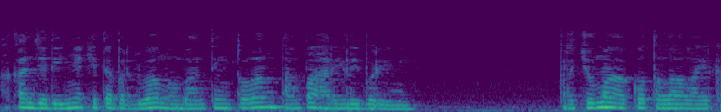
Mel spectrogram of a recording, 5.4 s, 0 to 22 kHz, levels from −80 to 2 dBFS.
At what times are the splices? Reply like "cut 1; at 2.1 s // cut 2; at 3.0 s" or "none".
none

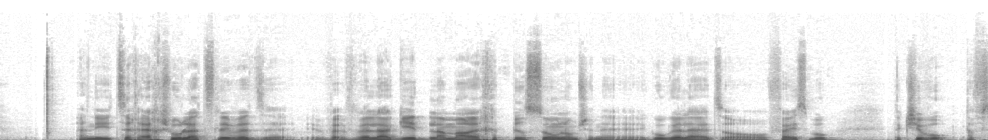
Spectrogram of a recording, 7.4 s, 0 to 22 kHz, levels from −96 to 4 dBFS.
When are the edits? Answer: cut 1; at 3.2 s

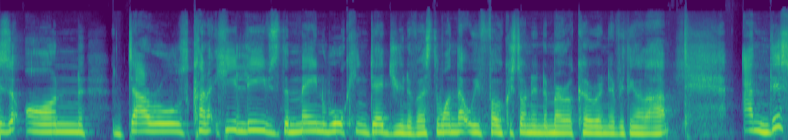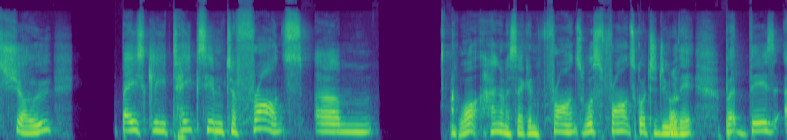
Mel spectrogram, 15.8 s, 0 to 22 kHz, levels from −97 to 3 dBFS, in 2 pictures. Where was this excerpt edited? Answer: cut 1; at 12.5 s

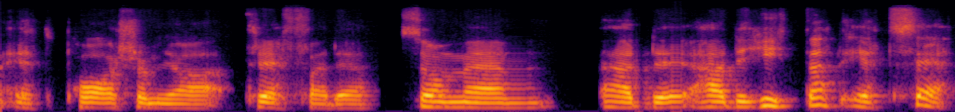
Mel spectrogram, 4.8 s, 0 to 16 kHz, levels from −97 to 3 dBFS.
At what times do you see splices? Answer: cut 1; at 1.9 s

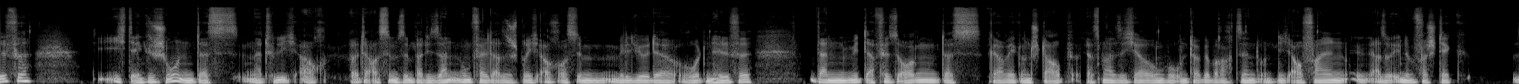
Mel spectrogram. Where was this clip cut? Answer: none

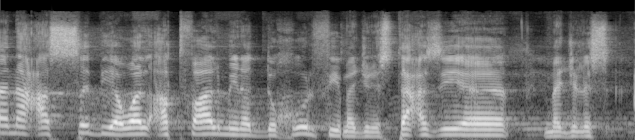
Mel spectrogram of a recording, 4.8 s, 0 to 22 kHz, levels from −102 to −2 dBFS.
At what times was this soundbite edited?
cut 1; at 2.6 s

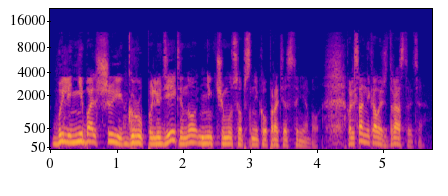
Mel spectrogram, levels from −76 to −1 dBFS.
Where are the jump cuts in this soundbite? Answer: cut 1; at 1.9 s // cut 2; at 3.0 s // cut 3; at 4.5 s

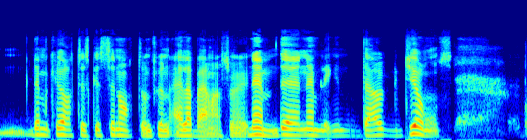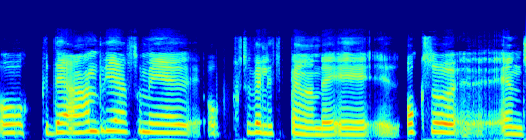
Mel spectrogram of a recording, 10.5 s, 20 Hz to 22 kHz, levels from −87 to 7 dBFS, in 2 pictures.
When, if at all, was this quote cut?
cut 1; at 2.4 s // cut 2; at 5.1 s

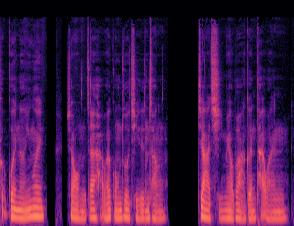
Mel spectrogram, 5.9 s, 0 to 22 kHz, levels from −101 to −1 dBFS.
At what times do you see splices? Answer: cut 1; at 2.9 s

